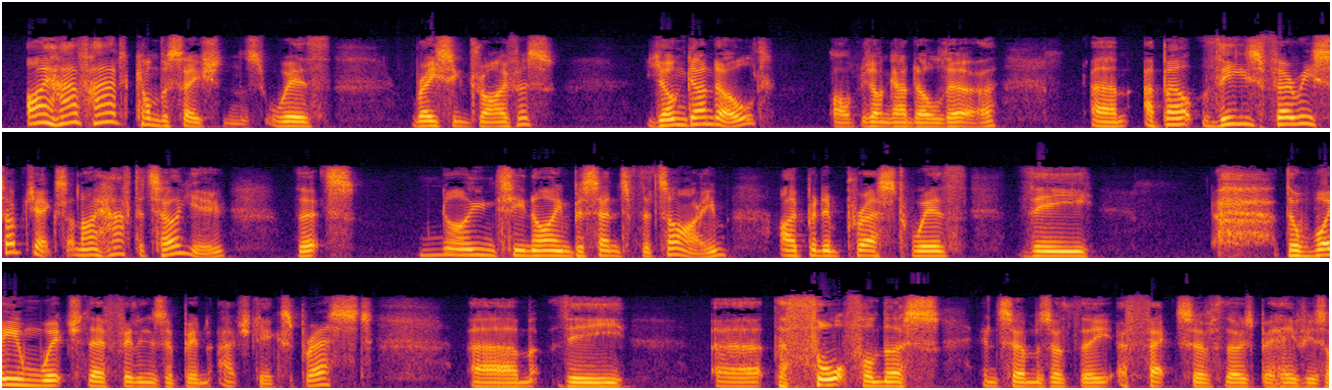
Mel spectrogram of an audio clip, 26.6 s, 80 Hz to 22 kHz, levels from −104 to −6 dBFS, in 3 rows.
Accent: British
